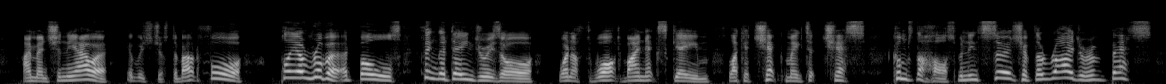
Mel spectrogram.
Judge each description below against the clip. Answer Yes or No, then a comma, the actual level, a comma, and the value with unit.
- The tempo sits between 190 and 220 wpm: Yes, average, 200 wpm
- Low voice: No, high, 200 Hz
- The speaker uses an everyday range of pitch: No, wide, 7.0 semitones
